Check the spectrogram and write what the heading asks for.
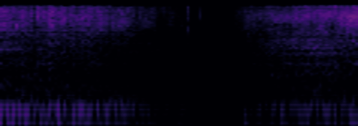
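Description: Near silence: faint room tone, dropping out almost completely for a moment about midway.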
